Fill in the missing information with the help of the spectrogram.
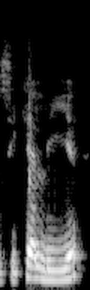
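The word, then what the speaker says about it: Σικελία: Então, Siquelia, por exemplo, Siquelia, eh, a Sicília é acentuada siquelia porque o último alfa, que é um alfa puro, porque ele vem depois de um iota, é longo. Por isso, se queelia. Lembram-se que a sílaba longa atrai o acento.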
